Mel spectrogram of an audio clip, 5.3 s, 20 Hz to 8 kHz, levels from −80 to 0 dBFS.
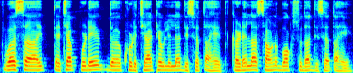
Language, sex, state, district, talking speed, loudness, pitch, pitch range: Marathi, male, Maharashtra, Solapur, 145 wpm, -17 LUFS, 150 Hz, 140-160 Hz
